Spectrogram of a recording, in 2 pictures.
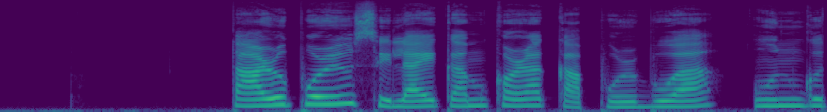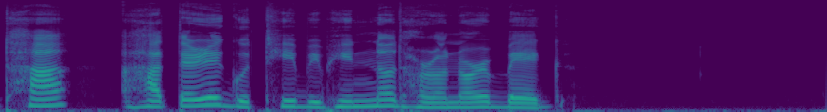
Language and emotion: Assamese, neutral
